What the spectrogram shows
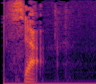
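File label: "siah4", Teochew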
